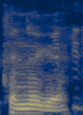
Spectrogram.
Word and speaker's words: Knigga: for kigga 416 yeah you got to say the whole word kigga that's imagine a world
